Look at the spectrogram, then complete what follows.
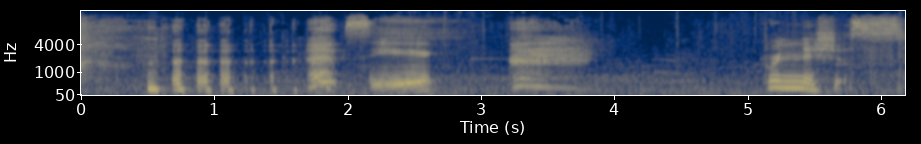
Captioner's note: laughing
